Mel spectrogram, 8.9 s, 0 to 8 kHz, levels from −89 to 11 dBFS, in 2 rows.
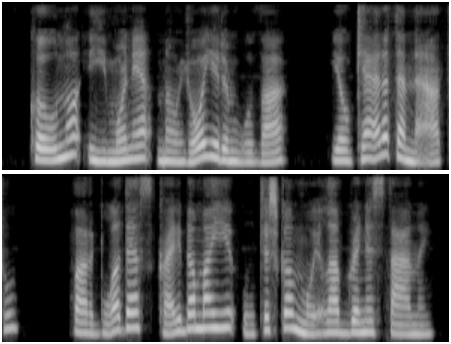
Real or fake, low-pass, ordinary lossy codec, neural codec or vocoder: fake; 7.2 kHz; AAC, 48 kbps; codec, 16 kHz, 0.5 kbps, FunCodec, trained on LibriTTS, 25 frames a second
